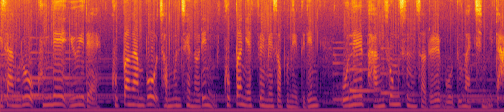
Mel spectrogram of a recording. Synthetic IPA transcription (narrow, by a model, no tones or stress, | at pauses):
isʰaŋɯɾokuŋne̞juiɾe̞ | kuk̚p͈aŋambot͡ɕʌmːunt͡ɕʰe̞nʌɾinkuk̚p͈aŋe̞pʰɯe̞me̞sʰʌpone̞dɯɾin | onɯɭpaŋsʰoŋsʰunsʰʌɾɯɭmodumat͡ɕʰimɲida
